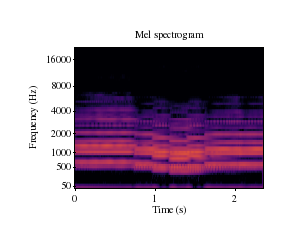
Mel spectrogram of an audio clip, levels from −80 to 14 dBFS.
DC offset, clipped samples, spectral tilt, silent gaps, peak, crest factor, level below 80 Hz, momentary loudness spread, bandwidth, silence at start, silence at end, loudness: 0.1%; under 0.1%; -0.5 dB/octave; none; -16 dBFS; 12 dB; -82 dBFS; 2 LU; 13.5 kHz; 0 s; 0 s; -29 LUFS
